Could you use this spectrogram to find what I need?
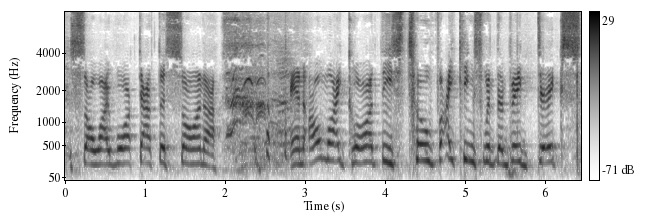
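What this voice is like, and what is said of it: Ray Romano impression. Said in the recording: “that Ray Romano impersonation... but as Ray Romano”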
